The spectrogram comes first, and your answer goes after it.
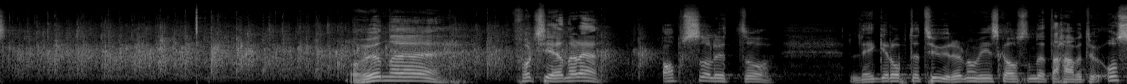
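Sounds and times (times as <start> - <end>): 
audience clapping: 0.0 - 7.2
speech: 3.5 - 4.6, 5.2 - 11.2.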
